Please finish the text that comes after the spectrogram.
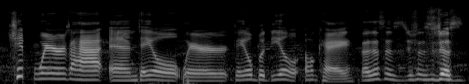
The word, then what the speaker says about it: dale: What's important is that Dale is pronounced like Pitbull says it. Dale.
